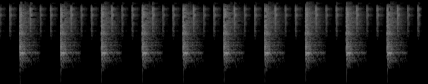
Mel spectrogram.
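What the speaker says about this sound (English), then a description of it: "it just features one closed hat and an open hat." A psytrance hi-hat loop alternates one closed hat with one open hat in a steady, fast repeating pattern, crisp and bright, with no other sounds.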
